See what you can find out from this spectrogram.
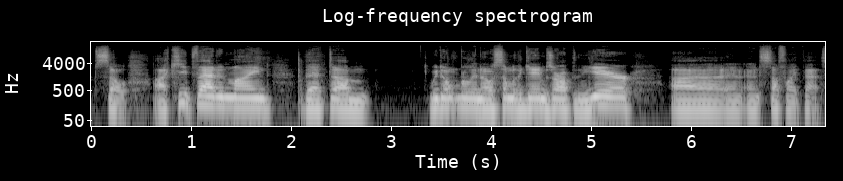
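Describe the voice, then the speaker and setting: A man of ordinary pitch chats casually to his viewers while he plays. His delivery is loose and rambling, and he repeats phrases for emphasis. He keeps the easy, unscripted tone of a live stream host.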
